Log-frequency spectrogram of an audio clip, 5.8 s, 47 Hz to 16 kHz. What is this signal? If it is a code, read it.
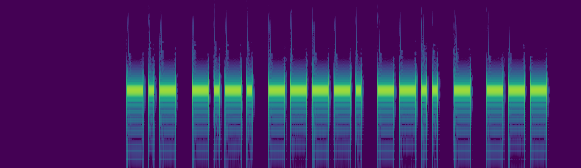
Morse code, heard as a keyed tone, about 22 wpm, 700 Hz. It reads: KC9ZTO
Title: USA Call Signs - 6 Characters - Repeated 3x - 22wpm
